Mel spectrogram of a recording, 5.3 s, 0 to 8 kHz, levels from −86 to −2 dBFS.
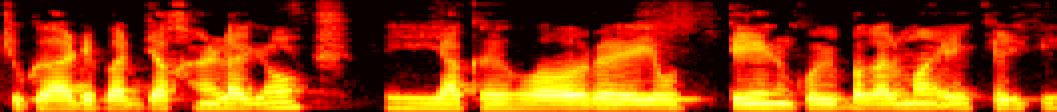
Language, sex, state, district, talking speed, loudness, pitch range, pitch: Garhwali, male, Uttarakhand, Uttarkashi, 160 wpm, -16 LUFS, 120-125 Hz, 125 Hz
